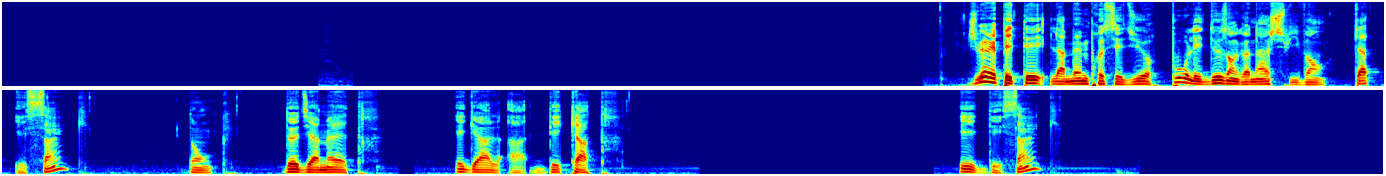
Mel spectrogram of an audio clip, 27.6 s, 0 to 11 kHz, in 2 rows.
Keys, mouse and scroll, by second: 0.0 Down, 0.4 Return, 2.0 click, 3.6 Escape, 4.1 Escape, 4.1 click, 4.8 drag, 5.3 Escape, 5.3 click, 5.4 Escape, 6.3 click, 7.4 click, 8.1 click, 8.8 right click, 9.7 click, 10.7 click, 11.6 click, 12.3 click, 12.9 right click, 13.8 click, 14.5 click, 16.6 click, 16.6 right click, 17.1 Down, 17.1 Return, 17.1 right click, 17.1 click, 17.3 Down, 17.3 Return, 17.3 click, 19.0 click, 20.9 click, 21.7 click, 24.4 Down, 24.4 click, 24.6 Return, 25.5 Return, 25.5 Down, 26.3 click, 26.5 Return, 26.5 Down.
